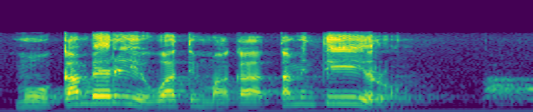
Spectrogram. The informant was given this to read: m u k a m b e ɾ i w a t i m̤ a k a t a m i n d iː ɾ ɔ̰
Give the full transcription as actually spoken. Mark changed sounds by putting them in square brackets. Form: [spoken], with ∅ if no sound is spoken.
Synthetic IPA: m u k a m b e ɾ i w a t i m̤ a k a t a m i n [t] iː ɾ ɔ̰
